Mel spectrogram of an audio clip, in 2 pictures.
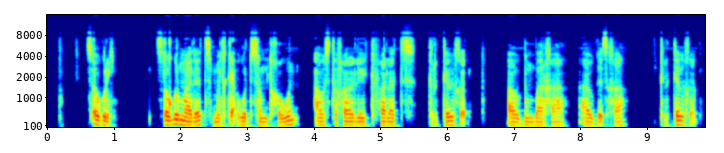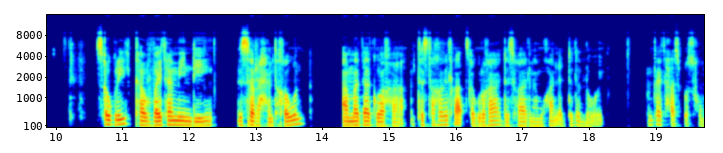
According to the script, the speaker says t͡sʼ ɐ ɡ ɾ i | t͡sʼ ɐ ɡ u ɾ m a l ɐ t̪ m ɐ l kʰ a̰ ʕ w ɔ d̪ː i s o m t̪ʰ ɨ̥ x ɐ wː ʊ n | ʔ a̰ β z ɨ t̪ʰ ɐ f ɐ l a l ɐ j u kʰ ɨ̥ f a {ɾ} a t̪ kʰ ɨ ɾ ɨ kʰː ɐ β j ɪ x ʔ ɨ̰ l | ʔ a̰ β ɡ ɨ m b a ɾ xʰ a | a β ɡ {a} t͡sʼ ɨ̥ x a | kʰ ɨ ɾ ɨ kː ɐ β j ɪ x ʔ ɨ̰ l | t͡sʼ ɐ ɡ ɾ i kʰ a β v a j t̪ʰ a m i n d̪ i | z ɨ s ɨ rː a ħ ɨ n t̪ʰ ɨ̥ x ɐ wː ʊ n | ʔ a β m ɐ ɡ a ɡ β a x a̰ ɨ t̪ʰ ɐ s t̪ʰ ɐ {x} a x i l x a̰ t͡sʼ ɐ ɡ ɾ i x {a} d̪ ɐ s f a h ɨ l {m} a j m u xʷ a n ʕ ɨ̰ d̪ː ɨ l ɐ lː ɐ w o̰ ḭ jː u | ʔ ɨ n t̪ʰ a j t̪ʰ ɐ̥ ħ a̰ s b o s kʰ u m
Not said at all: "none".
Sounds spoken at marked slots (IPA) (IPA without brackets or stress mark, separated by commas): l, ɐ, x, a, n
